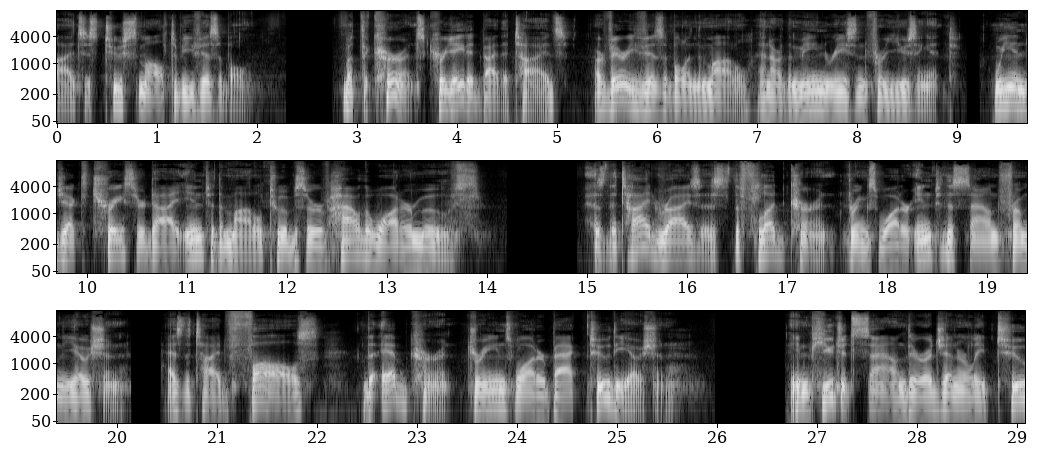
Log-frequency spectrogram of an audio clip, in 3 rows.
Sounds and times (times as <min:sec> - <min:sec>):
Speech: 0:00.0 - 0:02.0, 0:02.8 - 0:14.0, 0:15.0 - 0:25.8, 0:26.7 - 0:29.0.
